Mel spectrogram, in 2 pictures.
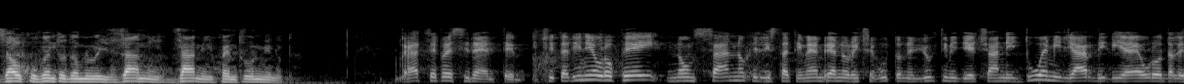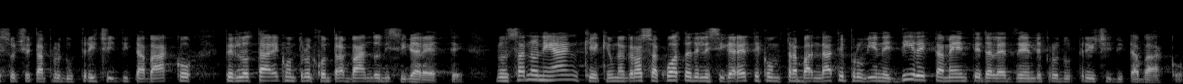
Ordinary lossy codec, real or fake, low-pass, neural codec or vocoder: none; fake; 5.4 kHz; codec, 16 kHz, 4 kbps, FreqCodec, larger model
